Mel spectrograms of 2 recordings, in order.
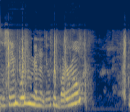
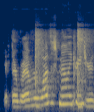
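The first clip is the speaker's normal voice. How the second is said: ordinary delivery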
